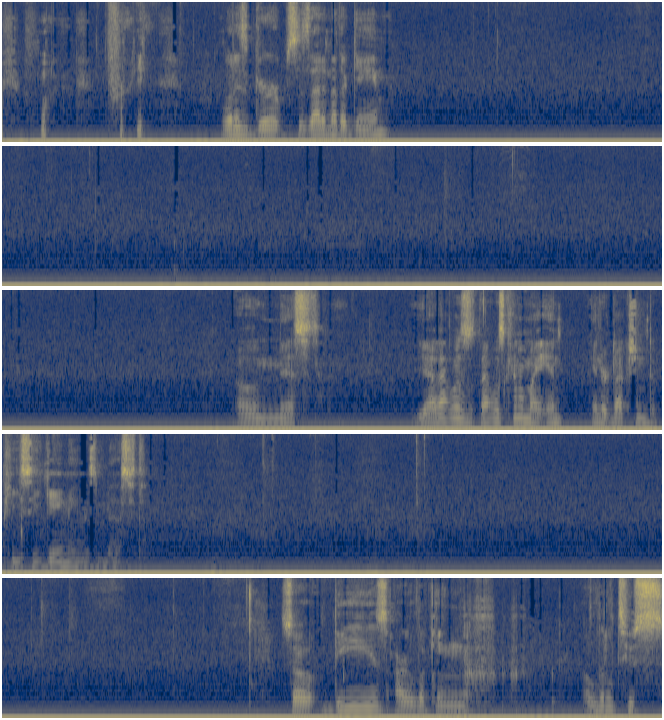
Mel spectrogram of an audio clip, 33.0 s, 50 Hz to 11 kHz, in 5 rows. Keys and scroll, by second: 2.6 w, 11.9 s, 24.0 w.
